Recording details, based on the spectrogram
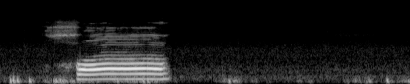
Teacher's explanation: خا یہ مکمل سخت ہے اور لسان یعنی زبان کی اندر جڑ جو ہے نا وہاں سے یہ ادا ہوتا ہے خا جب وہ اوپر تالو کی طرف اٹھتی ہے.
